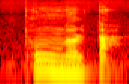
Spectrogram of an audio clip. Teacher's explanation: 폭에서 이제 일단 기역이 니은을 만나가지고 비음화가 되죠. 기역이 니은을 만나서 퐁으로 바뀝니다.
